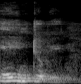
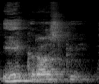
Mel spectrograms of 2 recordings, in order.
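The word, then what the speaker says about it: A × B: So you don't have to pronounce it as A into B because the Cartesian product of two sets is read as A cross B.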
